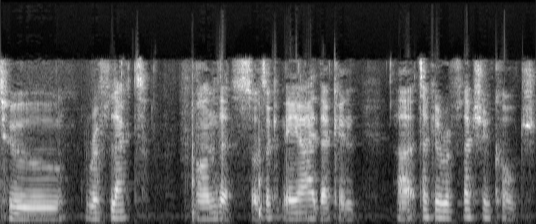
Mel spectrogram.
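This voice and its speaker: The speaker is a man with a somewhat breathy voice. He keeps a moderate pace, and his pitch varies in an ordinary way. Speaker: software developer demoing a project. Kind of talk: product demo. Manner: halting, many fillers.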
